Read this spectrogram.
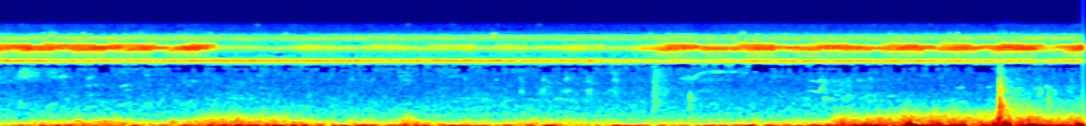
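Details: Nighttime cricket chorus, a constant shrill high trill with fast pulsing, accompanied by low rumbling noise and a single sharp click near the end.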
